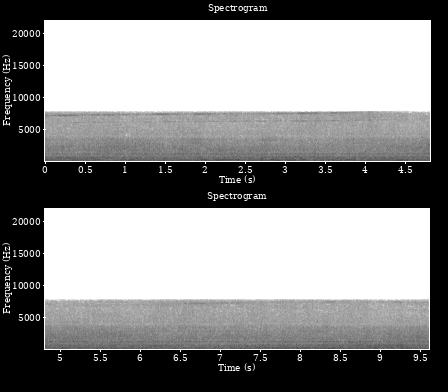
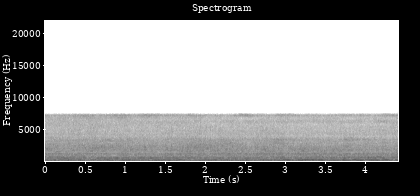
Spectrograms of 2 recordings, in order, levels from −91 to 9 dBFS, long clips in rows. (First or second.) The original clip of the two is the first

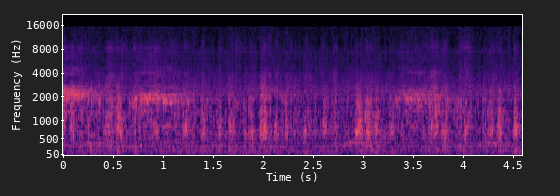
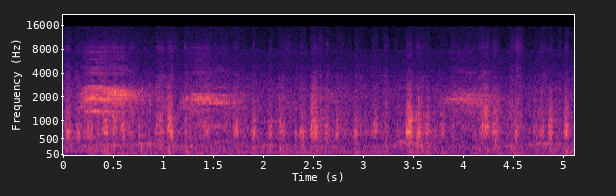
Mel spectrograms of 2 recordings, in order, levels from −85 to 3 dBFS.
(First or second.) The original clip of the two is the second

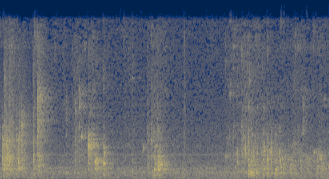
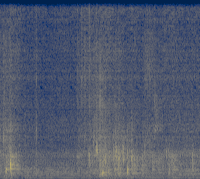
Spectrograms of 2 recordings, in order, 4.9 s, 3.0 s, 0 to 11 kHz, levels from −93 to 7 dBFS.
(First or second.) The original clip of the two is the first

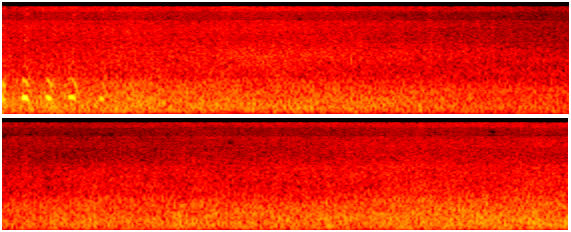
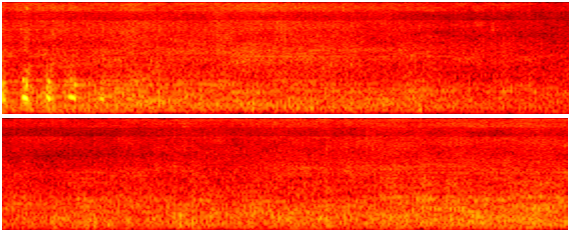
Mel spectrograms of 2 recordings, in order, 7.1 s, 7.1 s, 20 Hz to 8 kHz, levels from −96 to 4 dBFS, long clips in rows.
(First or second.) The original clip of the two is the first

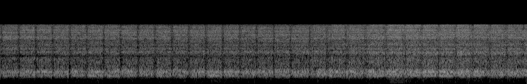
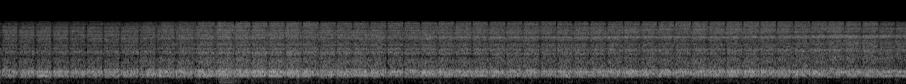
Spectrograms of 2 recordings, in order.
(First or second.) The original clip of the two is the second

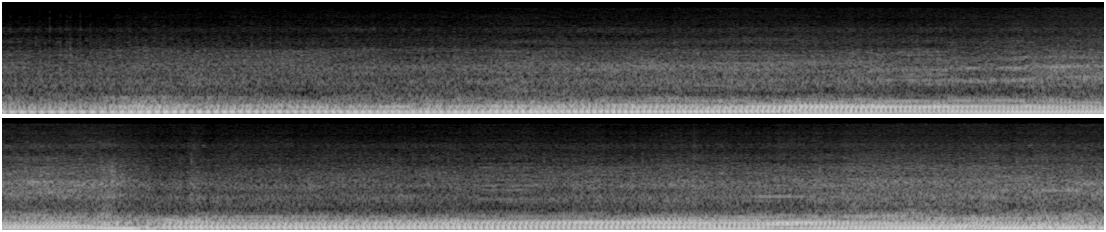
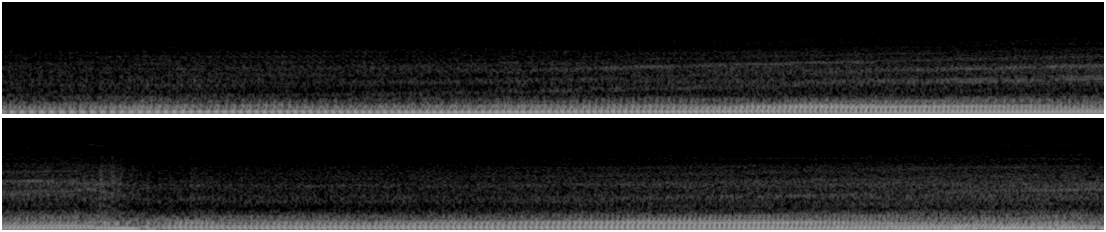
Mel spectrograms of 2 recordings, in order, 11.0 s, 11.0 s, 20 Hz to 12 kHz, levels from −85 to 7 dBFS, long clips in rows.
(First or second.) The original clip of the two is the second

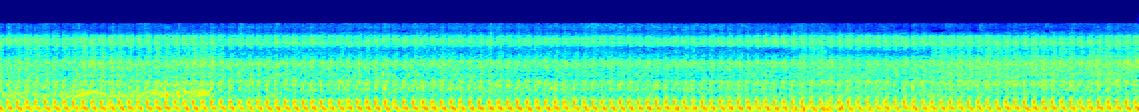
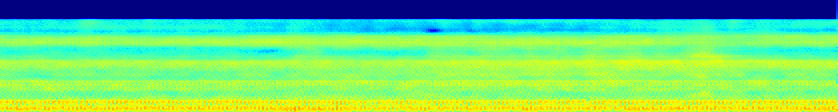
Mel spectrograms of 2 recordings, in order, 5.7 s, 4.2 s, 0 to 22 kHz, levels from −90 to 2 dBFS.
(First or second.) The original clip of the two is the first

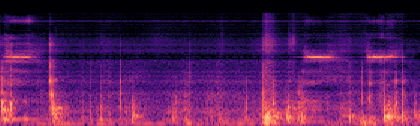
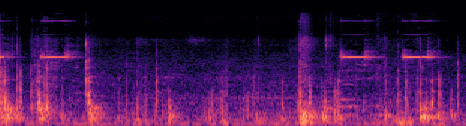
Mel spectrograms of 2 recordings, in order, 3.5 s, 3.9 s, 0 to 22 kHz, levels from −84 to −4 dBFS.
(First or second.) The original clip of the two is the second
